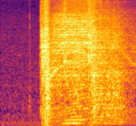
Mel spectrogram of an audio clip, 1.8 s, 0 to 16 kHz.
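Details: 1981 El Camino sat 21 years, carb primed with gas: quiet, then sudden burst as it tries to catch and fades without idling; misfiring from chewed spark plug wires.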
